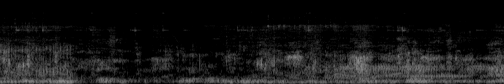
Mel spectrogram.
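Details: Dogs fighting in India, a German Shepherd against a Labrador; rough low growls and snarls churn through the scuffle, with short harsher bursts over steady background noise.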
